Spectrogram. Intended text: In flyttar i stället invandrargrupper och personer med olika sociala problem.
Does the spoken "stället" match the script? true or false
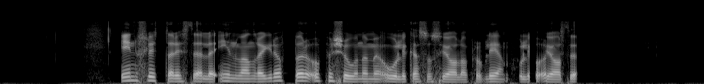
true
